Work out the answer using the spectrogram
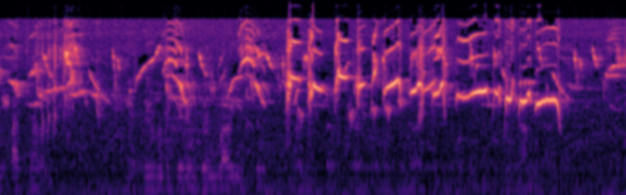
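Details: Female Oriental magpie-robin calling to stimulate a silent male to sing: varied chirps and a few lower harmonic notes, then a fast series of loud, sharp whistled notes at about three per second.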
